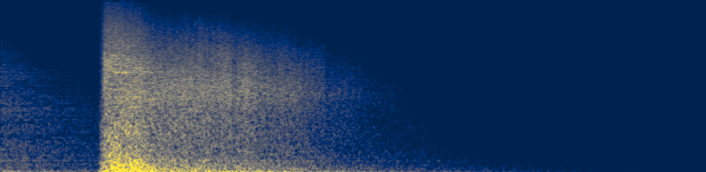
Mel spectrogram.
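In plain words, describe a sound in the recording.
A deep whooshing boom swells up and slowly fades away.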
